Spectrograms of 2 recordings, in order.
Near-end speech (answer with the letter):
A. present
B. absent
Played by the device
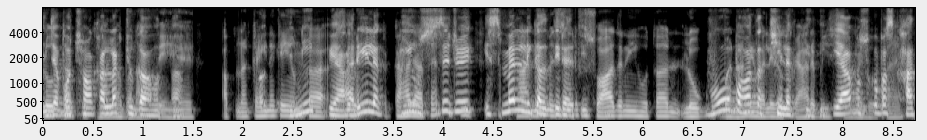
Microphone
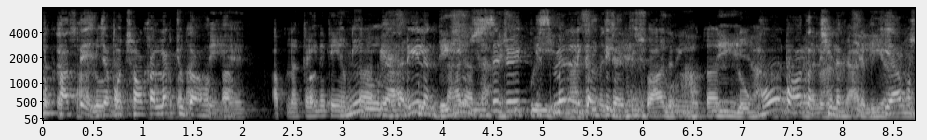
A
